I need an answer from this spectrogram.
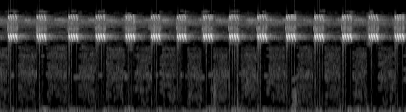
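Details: Clean, clear cricket chirping meant as tutor material for contest birds; shrill pulses spaced evenly, about thirteen in four seconds, nothing else audible.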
